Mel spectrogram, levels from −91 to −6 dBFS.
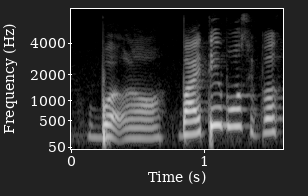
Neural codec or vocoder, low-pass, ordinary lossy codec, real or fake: none; 7.2 kHz; none; real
